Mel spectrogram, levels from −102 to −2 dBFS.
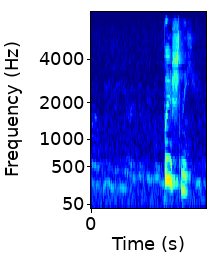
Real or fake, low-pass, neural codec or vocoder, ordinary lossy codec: real; 7.2 kHz; none; none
